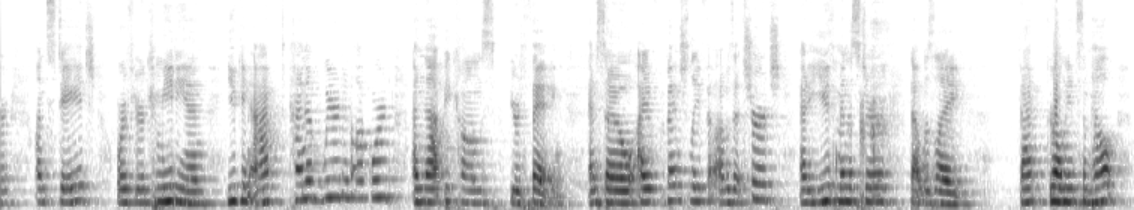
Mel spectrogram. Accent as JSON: {"language": "English", "region": "Kansas", "country": "United States", "tie": "born or raised there", "said": "But no, it was growing up in Kansas as a nerd was hard. We had 4 TV channels and one of them was PBS and they always played British programming."}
